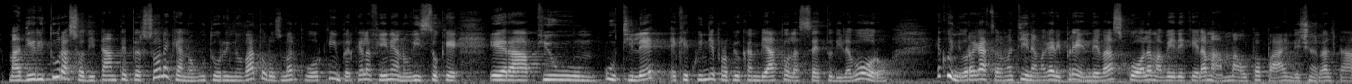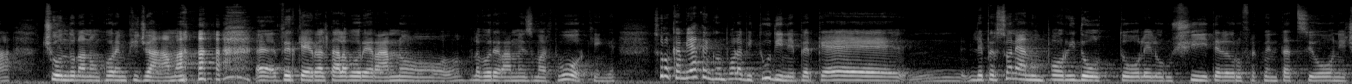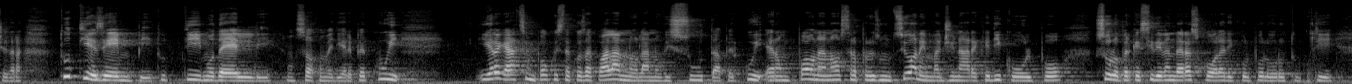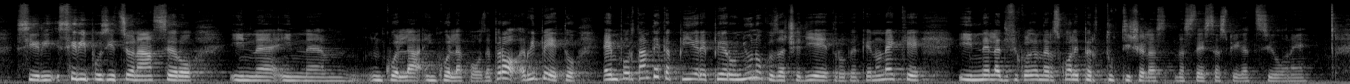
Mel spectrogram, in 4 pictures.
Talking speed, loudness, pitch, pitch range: 190 wpm, -23 LUFS, 195 Hz, 180-215 Hz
